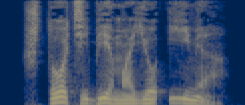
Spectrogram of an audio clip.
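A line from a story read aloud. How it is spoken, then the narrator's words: Whisper. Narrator (Russian): прошептала она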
